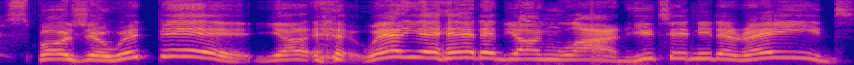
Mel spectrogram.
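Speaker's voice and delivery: put-on high, slow friendly Scottish accent. Caravan man offering the boys a ride, slow Scottish accent. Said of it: "gotta go for Scottish".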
